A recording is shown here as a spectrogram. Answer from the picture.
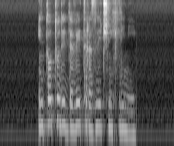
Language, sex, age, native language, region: Slovenian, female, 18-29, Slovenian, Central Slovenia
